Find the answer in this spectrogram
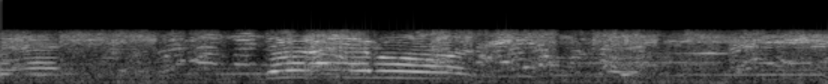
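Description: A group of teenagers chattering and shouting inside a bus, with one long drawn-out call about a second and a half in, over the steady running noise of the bus.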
